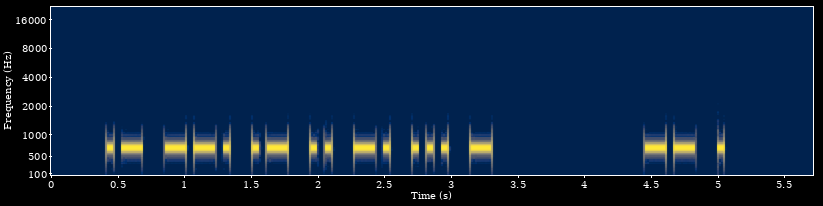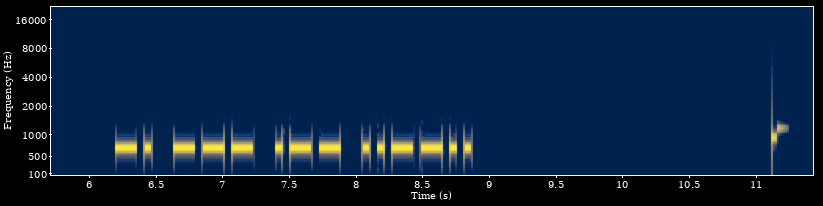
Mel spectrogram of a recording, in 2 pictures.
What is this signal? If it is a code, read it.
Morse code, heard as a keyed tone, about 22 wpm, 700 Hz. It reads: AGAINST ME NOW?
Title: 3x Word-Spacing - Sentences from Top 400 Words - 22wpm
